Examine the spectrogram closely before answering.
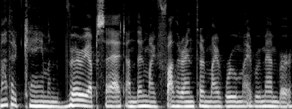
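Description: Speech in an Argentine accent comes at a fairly quick pace with monotone, flat intonation. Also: woman. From Argentina, Buenos Aires. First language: Spanish. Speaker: spiritual coach and therapist. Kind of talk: interview. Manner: laughs often.

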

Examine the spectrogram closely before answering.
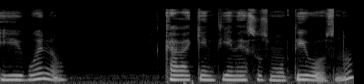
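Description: A woman's fairly high yet dark, mellow voice with a Mexican accent at a very slow pace, on a very clean recording with a silent background. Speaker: podcaster. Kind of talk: personal storytelling monologue.

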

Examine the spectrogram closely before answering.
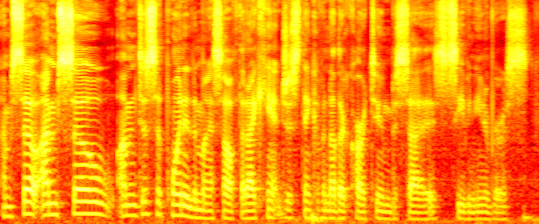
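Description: A man talking very fast with hardly any pauses over noticeable background noise. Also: medium pitch for a man. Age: 20s. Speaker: podcast co-host, animation student. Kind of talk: casual chat.

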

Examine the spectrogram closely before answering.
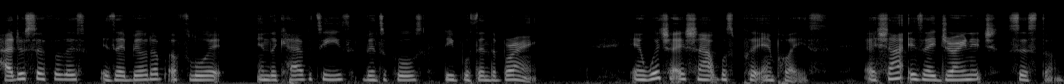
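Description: A woman with an American accent and an ordinary speaking voice talks at a moderate pace, fairly high in pitch. Her intonation is fairly even, and the background is quiet. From US Midwest, Chicago South Side. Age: 20s. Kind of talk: scripted narration.

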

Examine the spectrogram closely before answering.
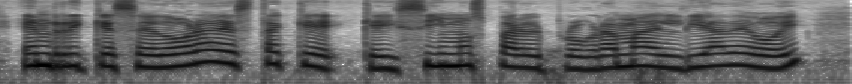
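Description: Recorded dry and close with no echo, a woman speaks at a fairly slow pace in a dark, mellow tone. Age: 40s. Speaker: radio host. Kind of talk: casual chat; reading aloud.

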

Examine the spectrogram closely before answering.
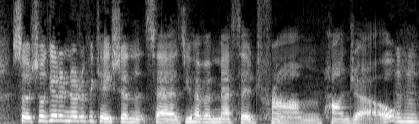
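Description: A woman's animated, medium-pitched voice over noticeable background noise. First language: French. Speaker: book podcast co-host. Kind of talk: casual chat. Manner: animated, laughs often.

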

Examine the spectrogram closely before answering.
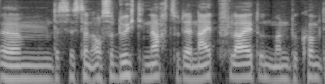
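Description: A man speaks at a fairly quick pace with monotone, flat intonation. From western Germany, near Dortmund. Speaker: cyclist and long-distance hiker. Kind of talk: casual chat.

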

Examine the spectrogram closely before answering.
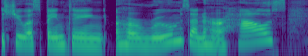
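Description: In a very clean recording with a silent background, a woman with a Lithuanian accent talks at a very slow pace, her medium pitch showing ordinary variation. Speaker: podcast co-host. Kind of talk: casual chat.

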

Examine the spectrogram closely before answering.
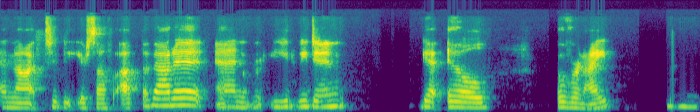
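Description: Speaking very slowly with long, frequent pauses, a woman with an American accent has a somewhat breathy voice at medium pitch and ordinary pitch variation. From Southern California. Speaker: nurse practitioner and holistic health practitioner. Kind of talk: casual interview chat.

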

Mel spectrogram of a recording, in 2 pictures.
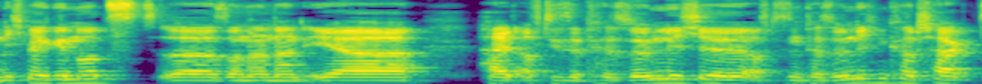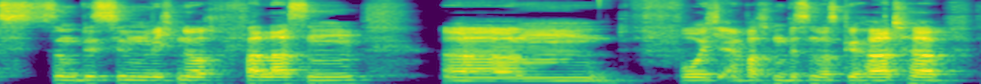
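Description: A man's medium-pitched voice at a moderate pace, with audible room echo. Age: 20s. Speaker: law student. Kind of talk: casual interview. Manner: hesitant, many fillers.

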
